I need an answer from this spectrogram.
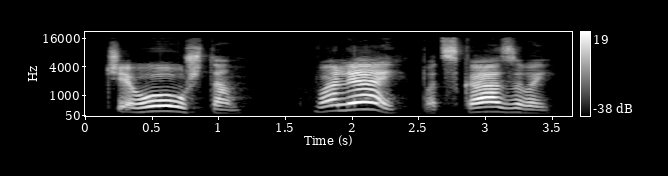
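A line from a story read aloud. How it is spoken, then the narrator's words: Glum. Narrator (Russian): уныло сказал Петя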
